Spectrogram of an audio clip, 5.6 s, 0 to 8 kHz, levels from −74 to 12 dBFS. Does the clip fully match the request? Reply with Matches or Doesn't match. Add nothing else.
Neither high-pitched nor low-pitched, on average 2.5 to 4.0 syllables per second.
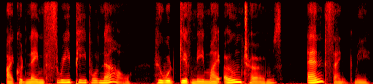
Matches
